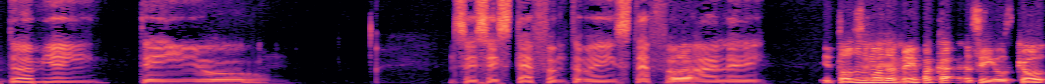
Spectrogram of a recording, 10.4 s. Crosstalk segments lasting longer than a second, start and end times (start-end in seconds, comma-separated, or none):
none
